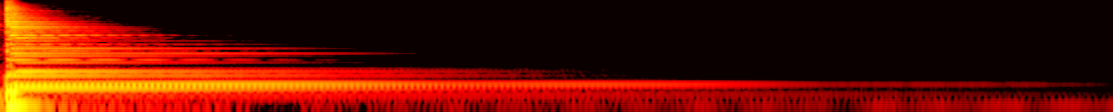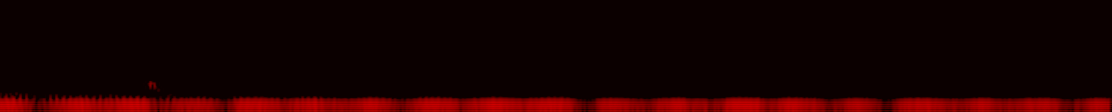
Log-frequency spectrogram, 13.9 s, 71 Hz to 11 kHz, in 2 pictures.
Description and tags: B7th thin strs
Standard open B 7th chord but the only strings played are the E (1st), B (2nd), and G (3rd). Up strum. If any of these samples have any errors or faults, please tell me.
7th, acoustic, chords, clean, guitar, nylon-guitar, open-chords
